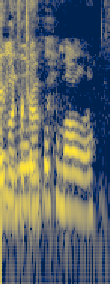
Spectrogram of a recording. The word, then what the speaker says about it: Kamala: Her name is Kamala. Pronounce it right, okay?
